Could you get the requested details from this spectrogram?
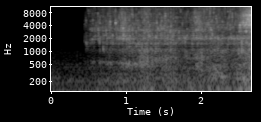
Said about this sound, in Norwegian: Det har jeg gjort, så nå tar jeg mandlene her, tar jeg det oppi denne blenderen. Oppi sånn. Ja. Så tar jeg samme kaldt vann.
